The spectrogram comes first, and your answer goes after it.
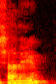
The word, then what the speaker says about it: Sade: I was very confused, so I had to like Google a random interview with Farida Abikeyimide to see how she pronounced the name, and apparently it's Shade, so I'm just gonna call her Shade.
